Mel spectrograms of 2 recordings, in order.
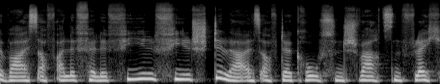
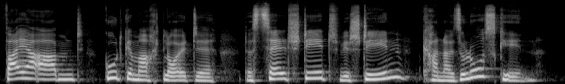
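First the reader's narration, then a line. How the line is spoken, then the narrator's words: Boss shouting very loudly. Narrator (German): rief der Chef sehr laut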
